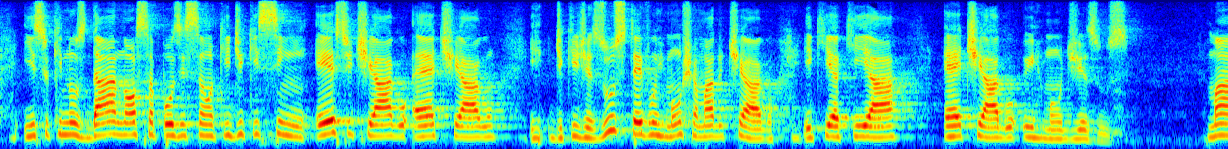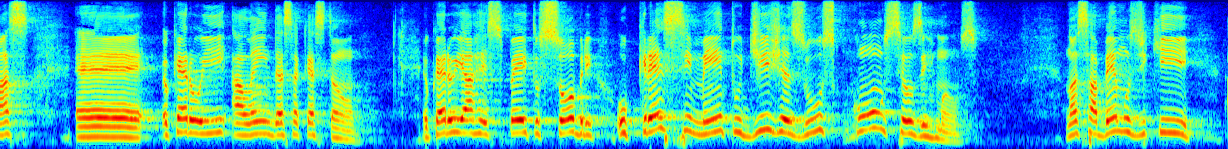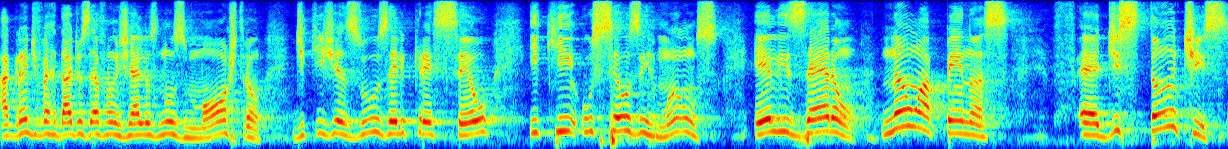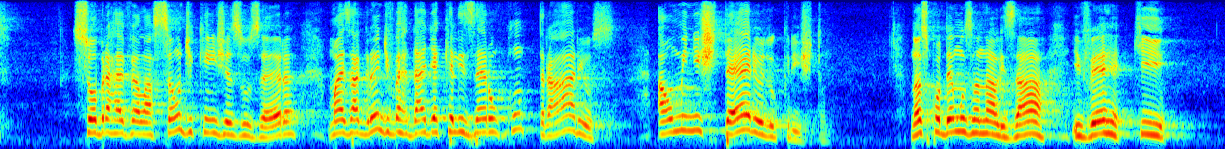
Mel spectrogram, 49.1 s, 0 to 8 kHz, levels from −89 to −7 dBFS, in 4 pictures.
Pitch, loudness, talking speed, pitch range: 200 Hz, -21 LUFS, 130 wpm, 170-225 Hz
